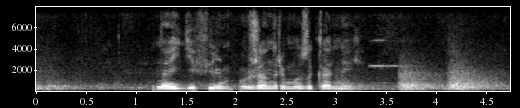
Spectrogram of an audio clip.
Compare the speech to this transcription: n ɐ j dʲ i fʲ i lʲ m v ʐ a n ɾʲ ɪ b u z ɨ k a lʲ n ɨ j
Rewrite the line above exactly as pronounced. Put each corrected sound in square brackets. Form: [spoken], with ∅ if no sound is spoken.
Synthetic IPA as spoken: n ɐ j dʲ i fʲ i lʲ m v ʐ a n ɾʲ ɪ [m] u z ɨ k a lʲ n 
